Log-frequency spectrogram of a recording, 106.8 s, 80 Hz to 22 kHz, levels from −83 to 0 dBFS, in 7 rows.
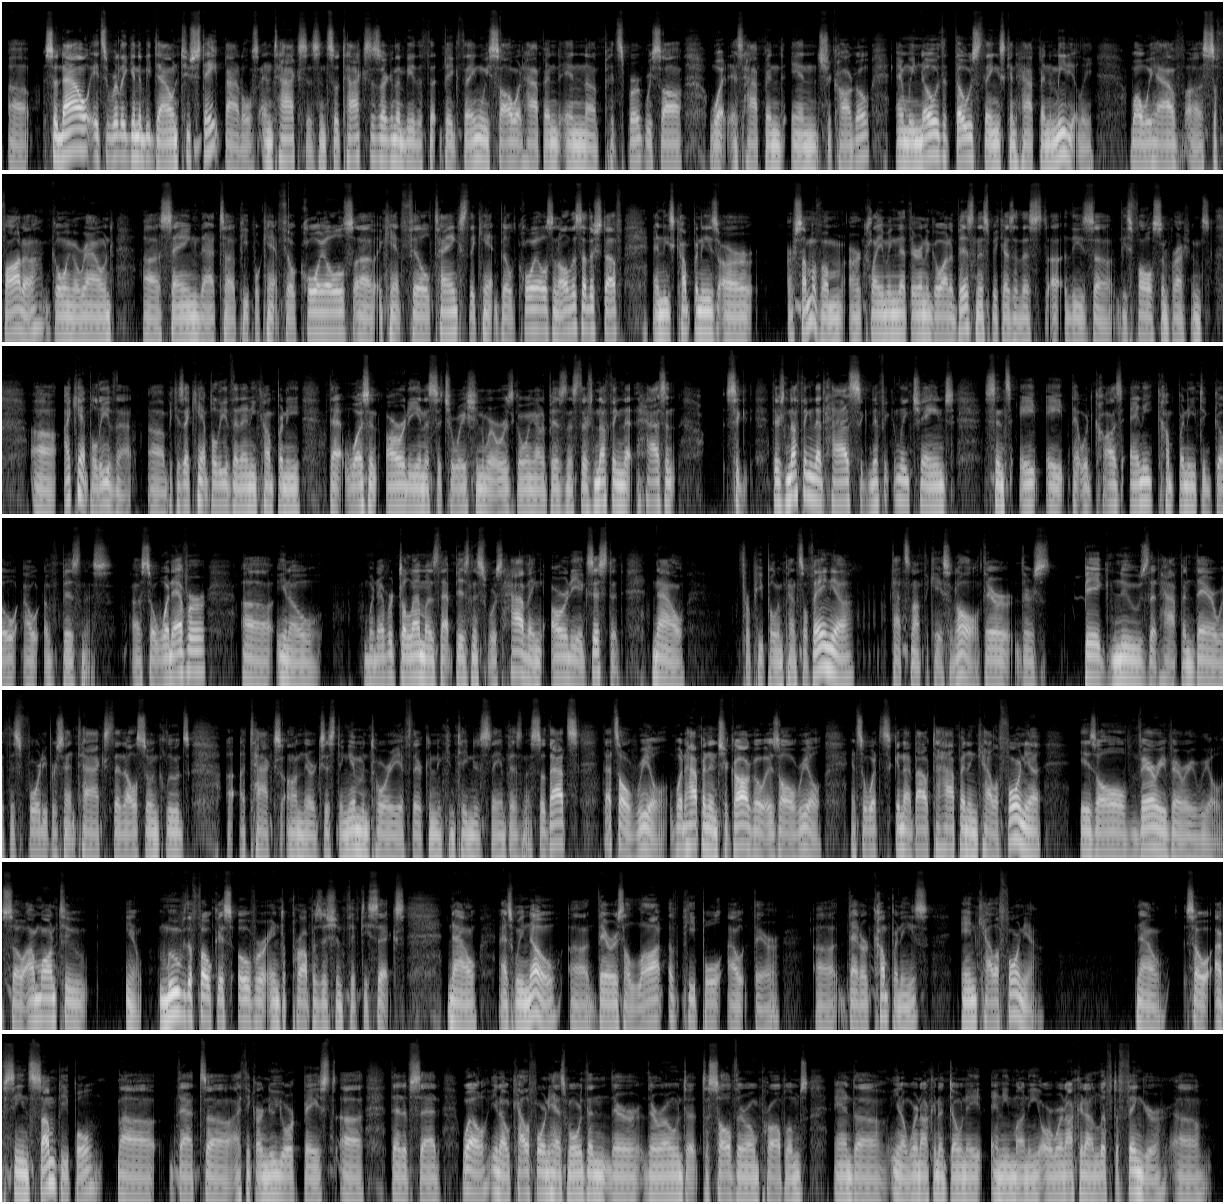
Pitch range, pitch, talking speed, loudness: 90-105 Hz, 95 Hz, 180 wpm, -25 LUFS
